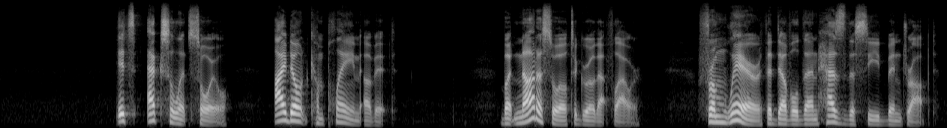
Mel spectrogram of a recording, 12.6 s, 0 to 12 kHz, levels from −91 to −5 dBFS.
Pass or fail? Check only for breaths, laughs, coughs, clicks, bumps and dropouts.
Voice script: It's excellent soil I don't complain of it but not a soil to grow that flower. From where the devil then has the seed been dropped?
pass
